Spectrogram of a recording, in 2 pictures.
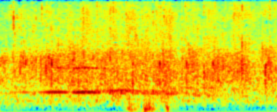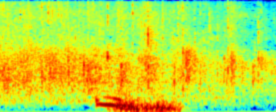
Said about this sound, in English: Let's give him a clap.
